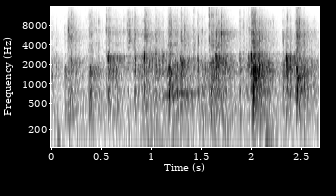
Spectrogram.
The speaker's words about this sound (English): Another round of applause for Just Goliath.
